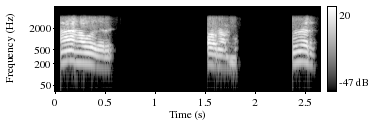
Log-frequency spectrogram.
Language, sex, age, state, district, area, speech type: Kannada, female, 45-60, Karnataka, Gulbarga, urban, conversation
